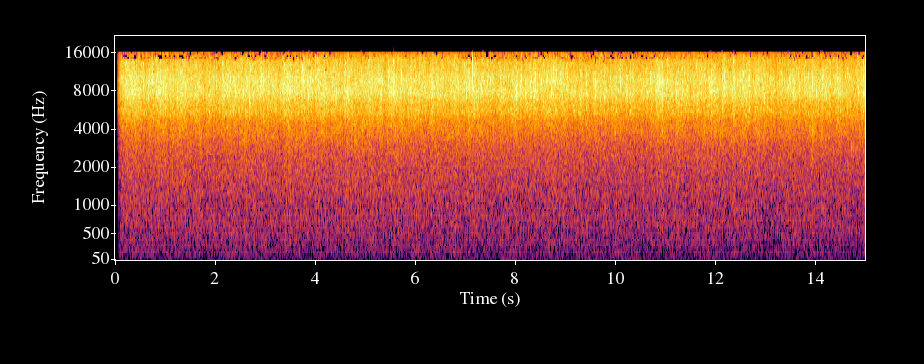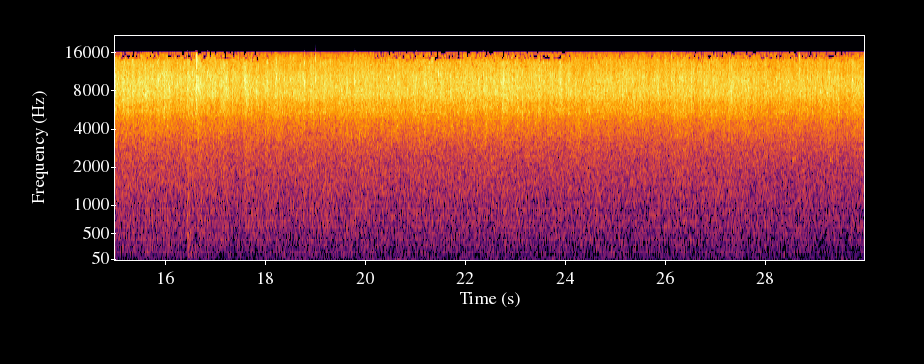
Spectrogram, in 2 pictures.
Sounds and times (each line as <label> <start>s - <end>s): Rain falling on roof 0.1s - 29.9s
